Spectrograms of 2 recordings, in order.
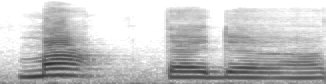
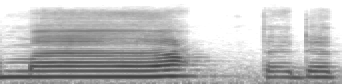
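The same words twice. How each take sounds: First: The vowel after the m is kept short. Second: The vowel after the m is held long. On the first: The speaker calls it right. "Huruf mat tak perlu panjang" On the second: The speaker calls it wrong. "tak perlu ma'tada"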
